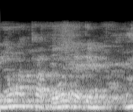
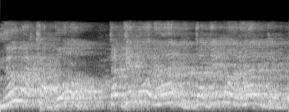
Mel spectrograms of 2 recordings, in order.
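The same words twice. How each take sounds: First: Said in the usual way. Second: High-pitched imitation of a complaining boy; whine-free high, loud mock child's protest. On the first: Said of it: "eu falando pra ele". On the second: Small son complaining to his father during mass, loud. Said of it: "Ele falando alto assim".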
